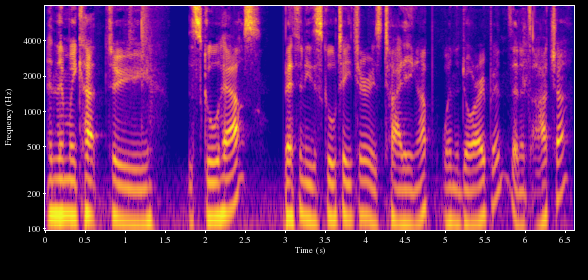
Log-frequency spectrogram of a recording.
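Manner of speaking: ordinary talk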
